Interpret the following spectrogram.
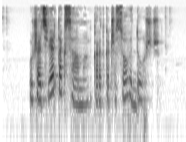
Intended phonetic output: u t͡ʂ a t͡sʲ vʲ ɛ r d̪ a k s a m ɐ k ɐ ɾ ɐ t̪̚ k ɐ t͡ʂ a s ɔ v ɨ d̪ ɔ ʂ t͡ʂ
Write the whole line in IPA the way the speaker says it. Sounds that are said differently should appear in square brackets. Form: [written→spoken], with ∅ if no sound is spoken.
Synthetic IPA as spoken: u t͡ʂ a t͡sʲ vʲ ɛ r [d̪→t̪] a k s a m ɐ k ɐ ɾ ɐ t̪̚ k ɐ t͡ʂ a s ɔ v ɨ d̪ ɔ ʂ t͡ʂ

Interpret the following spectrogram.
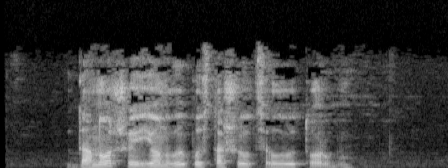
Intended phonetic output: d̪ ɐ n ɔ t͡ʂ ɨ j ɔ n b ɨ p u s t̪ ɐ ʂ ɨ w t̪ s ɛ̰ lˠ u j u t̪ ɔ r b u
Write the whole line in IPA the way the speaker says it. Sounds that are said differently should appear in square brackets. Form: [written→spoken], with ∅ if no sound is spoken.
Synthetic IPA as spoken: d̪ ɐ n ɔ t͡ʂ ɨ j ɔ n [b→v] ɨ p u s t̪ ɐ ʂ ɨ w t̪ s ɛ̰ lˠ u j u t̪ ɔ r b u

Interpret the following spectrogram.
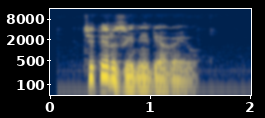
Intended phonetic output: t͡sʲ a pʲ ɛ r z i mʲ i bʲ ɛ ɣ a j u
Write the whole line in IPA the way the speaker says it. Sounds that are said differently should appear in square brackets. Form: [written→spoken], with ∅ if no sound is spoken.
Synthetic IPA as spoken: t͡sʲ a pʲ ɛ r z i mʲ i bʲ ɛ ɣ [a→ɐ] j u

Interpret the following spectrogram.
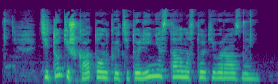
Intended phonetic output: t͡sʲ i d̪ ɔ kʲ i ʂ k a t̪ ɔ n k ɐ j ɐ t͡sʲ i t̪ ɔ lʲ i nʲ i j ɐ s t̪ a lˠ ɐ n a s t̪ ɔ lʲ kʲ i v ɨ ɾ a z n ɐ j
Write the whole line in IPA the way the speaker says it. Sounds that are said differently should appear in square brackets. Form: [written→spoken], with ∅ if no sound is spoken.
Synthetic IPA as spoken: t͡sʲ i [d̪→t̪] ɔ kʲ i ʂ k a t̪ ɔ n k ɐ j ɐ t͡sʲ i t̪ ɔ lʲ i nʲ i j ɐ s t̪ a lˠ ɐ n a s t̪ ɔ lʲ kʲ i v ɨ ɾ a z n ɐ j

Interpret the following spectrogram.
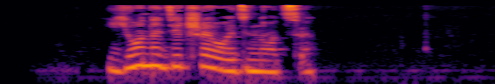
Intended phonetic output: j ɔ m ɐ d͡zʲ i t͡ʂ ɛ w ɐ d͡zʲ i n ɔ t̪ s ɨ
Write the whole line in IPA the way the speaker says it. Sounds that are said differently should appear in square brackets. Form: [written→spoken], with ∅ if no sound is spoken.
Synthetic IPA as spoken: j ɔ [m→n] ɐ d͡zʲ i t͡ʂ ɛ w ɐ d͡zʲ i n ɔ t̪ s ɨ

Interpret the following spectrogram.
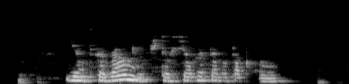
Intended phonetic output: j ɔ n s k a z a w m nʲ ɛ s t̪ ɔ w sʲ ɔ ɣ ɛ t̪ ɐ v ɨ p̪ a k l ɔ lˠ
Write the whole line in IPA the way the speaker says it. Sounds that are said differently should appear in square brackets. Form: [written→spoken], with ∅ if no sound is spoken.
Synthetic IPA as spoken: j ɔ n s k a z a w m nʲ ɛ [s→ʂ] t̪ ɔ w sʲ ɔ ɣ ɛ t̪ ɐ v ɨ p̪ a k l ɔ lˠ

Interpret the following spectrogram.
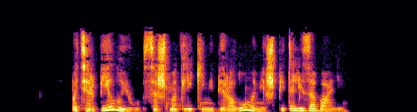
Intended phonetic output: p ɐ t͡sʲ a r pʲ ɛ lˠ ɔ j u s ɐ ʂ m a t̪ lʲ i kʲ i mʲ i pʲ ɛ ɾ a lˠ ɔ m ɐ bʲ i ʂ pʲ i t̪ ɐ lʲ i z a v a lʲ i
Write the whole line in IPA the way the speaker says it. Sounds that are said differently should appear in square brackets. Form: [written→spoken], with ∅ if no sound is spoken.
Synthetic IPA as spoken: p ɐ t͡sʲ a r pʲ ɛ lˠ [ɔ→u] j u s ɐ ʂ m a t̪ lʲ i kʲ i mʲ i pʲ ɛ ɾ a lˠ ɔ m ɐ [bʲ→mʲ] i ʂ pʲ i t̪ ɐ lʲ i z a v a lʲ i

